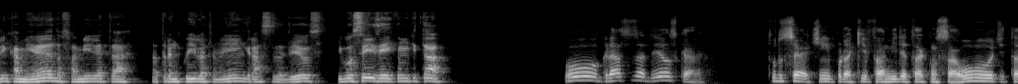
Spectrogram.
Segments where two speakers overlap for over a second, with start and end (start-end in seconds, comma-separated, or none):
none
